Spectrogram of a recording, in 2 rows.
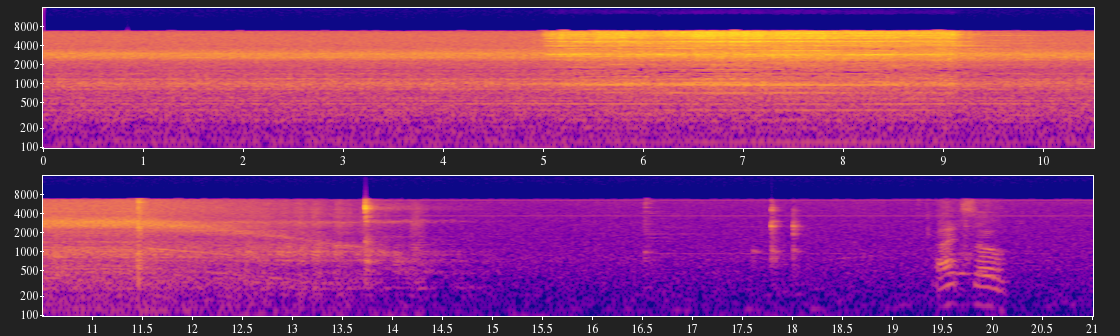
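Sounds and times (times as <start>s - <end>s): table saw cutting wood: 4.4s - 14.8s
motor winding down: 10.4s - 15.0s.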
